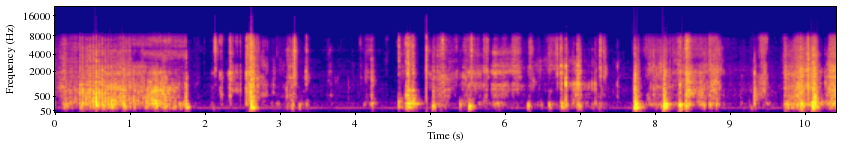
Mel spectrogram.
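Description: A sealed cardboard case being opened by hand: a long scraping, tearing noise for about the first two seconds, then a run of rustles, scrapes and knocks as the cardboard flaps and boxes inside are handled.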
